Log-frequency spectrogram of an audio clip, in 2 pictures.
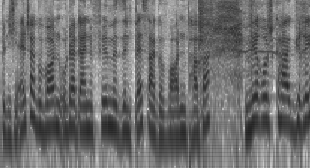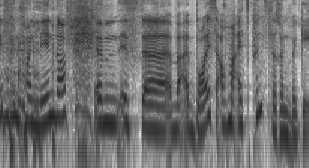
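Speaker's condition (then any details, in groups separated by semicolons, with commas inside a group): No condition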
